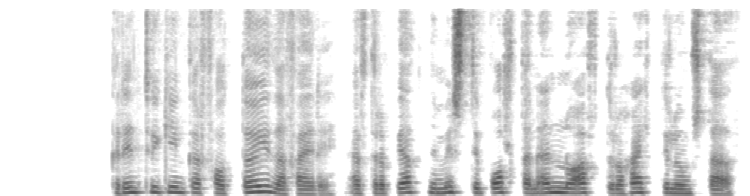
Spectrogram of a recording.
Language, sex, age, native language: Icelandic, female, 40-49, Icelandic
